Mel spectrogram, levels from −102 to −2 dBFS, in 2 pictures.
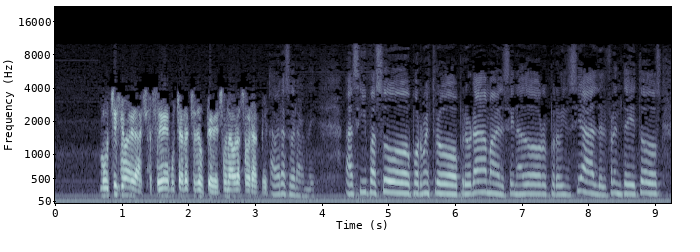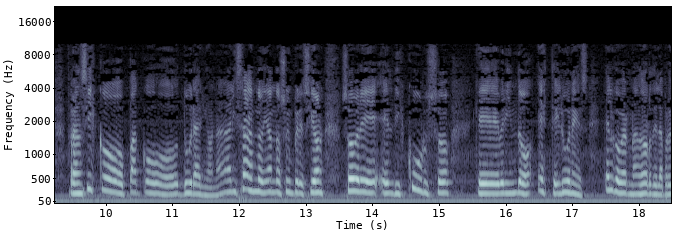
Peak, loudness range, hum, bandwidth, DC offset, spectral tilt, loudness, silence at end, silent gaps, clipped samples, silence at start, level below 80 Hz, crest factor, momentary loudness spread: -10 dBFS; 8 LU; none; 10.5 kHz; under 0.1%; -6 dB/octave; -30 LUFS; 0 s; none; under 0.1%; 0 s; -48 dBFS; 20 dB; 13 LU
